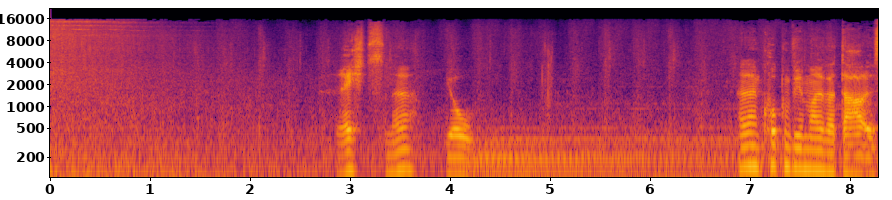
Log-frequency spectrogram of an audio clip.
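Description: Footsteps run over a stone floor.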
